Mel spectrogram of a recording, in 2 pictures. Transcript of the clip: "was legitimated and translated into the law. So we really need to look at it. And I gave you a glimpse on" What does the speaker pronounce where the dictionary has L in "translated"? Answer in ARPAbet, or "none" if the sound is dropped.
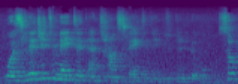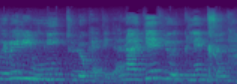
L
